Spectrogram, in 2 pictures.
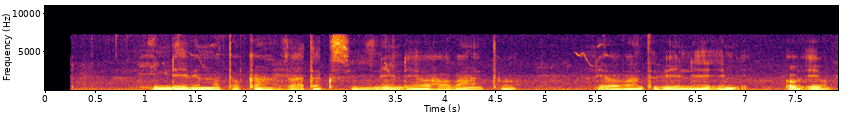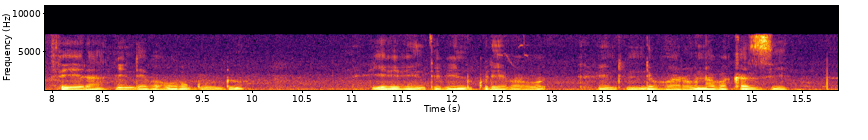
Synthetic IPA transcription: niːnde̞ːβeːmoto̞kazaːtaki̥siniːnde̞ːβaɦaaːβaːntʰu | nde̞ːβaːβaːntuβeːne | eβifeːɾaniːnde̞ːβaɦo̞ɾuɡudu | niβjeːβeβiːntueːβiːndikuɾe̞ːβaho̞ | eβiːndiniːndeβuhaɾaho̞naβakʰazi

